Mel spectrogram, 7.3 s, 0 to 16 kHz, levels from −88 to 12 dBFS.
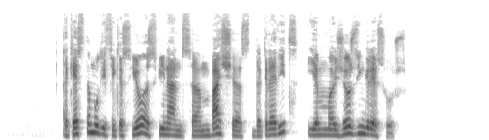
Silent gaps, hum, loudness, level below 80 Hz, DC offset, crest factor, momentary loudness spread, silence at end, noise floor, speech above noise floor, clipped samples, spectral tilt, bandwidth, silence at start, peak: none; none; -27 LUFS; -74 dBFS; under 0.1%; 24 dB; 11 LU; 1.3 s; -89 dBFS; 62 dB; under 0.1%; -5 dB/octave; 11.5 kHz; 0.95 s; -4 dBFS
